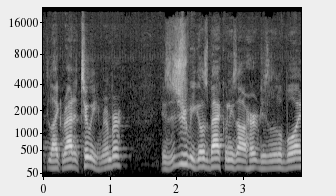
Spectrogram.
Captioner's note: zipping sound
